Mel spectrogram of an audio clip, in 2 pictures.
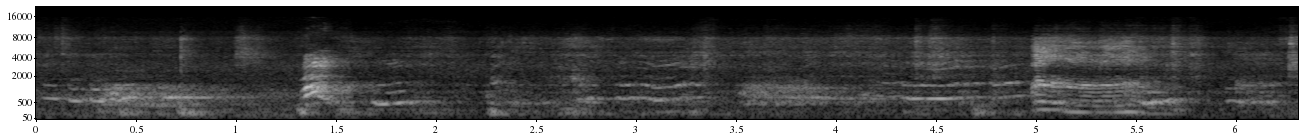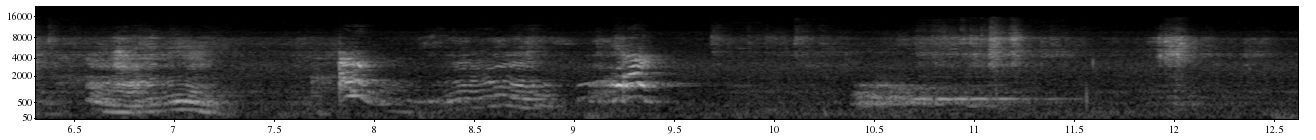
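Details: Beagle puppies outside seeking attention, with others play fighting in a dog house; a steady run of wavering whines and yips, rising and falling in pitch, mixed with a person's voice.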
